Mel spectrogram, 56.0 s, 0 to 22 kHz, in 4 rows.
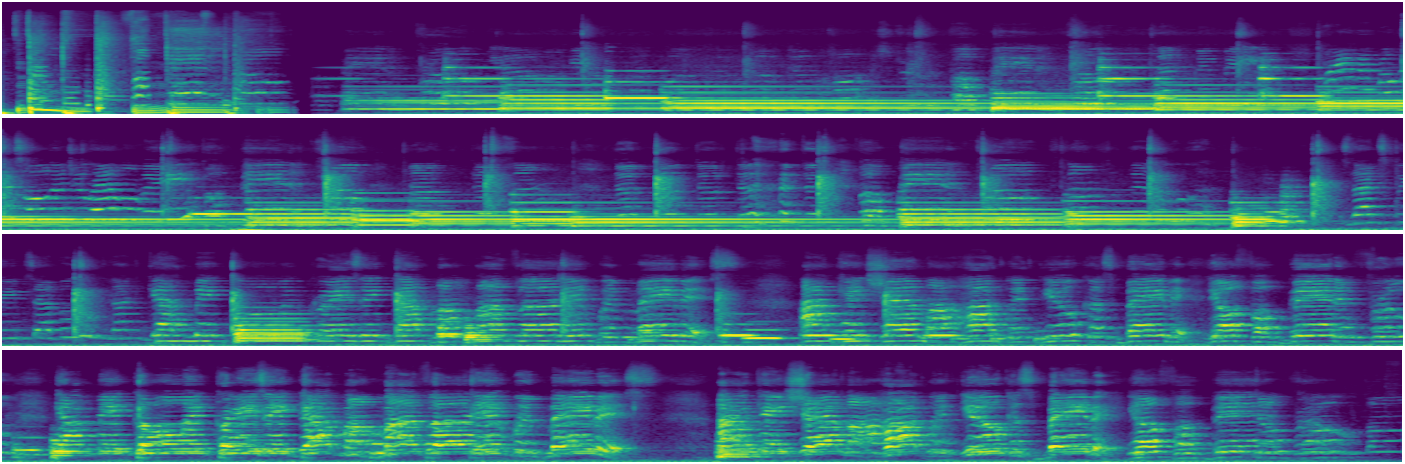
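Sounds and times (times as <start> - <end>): voices singing a cappella: 1.3 - 26.5, 27.3 - 56.0
sharp hand claps: 27.1 - 27.4.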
